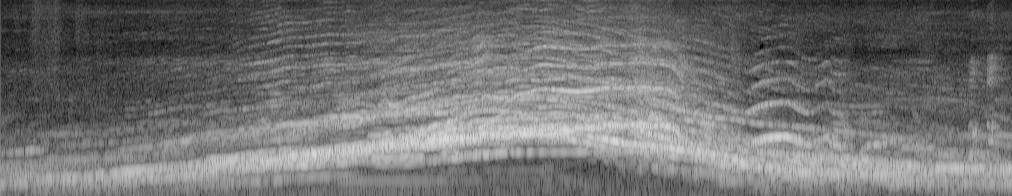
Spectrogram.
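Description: A class of students' voices sounding together in one long pitch glide, rising steadily from the middle of their range to a high peak about halfway through, then sliding back down. Loudest at the top, with a few voices wavering as it ends. It is a vocal range warm-up.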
